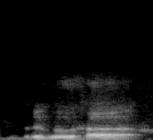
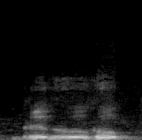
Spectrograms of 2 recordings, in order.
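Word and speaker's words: भृगुः: Similarly, it is not Briguha. What is that? Brigu. Brigu. Briguhu. Briguhu. Sarga takes the sound of hu.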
